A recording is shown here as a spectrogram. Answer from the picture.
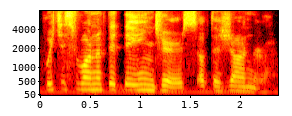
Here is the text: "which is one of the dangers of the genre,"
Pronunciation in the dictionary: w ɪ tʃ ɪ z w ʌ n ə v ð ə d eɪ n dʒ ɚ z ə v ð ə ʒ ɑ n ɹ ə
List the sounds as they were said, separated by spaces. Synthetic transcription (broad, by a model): w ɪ tʃ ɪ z w ʌ n ə v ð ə d eɪ n dʒ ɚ s ə v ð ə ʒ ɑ n ɹ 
